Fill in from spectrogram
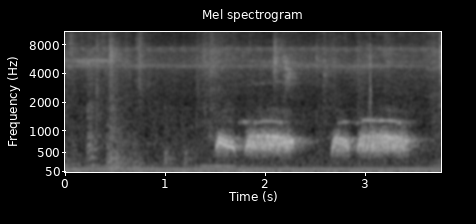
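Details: A captive spotted dove of the "thổ" type, kept at a bird farm in Ba Vì, Hanoi, gives two low, hoarse coo phrases about a second apart over a faint steady hum. Each phrase is a brief note followed by a longer rolling coo.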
